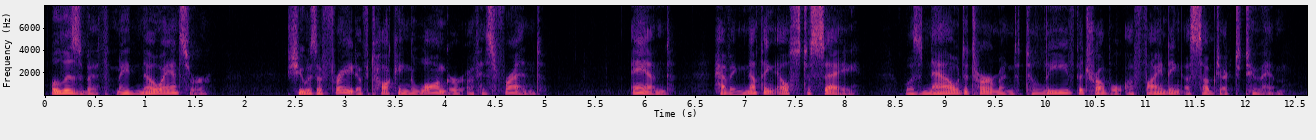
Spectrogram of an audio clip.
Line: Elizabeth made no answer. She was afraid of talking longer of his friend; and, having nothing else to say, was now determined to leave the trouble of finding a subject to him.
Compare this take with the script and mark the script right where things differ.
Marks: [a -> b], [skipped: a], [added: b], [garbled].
Elizabeth made no answer. She was afraid of talking longer of his friend; and, having nothing else to say, was now determined to leave the trouble of finding a subject to him.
